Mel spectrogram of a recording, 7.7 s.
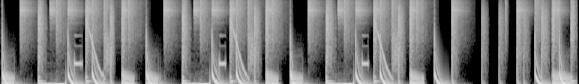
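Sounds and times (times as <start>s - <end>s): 
music loop: 0.0s - 6.2s, 6.9s - 7.7s.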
